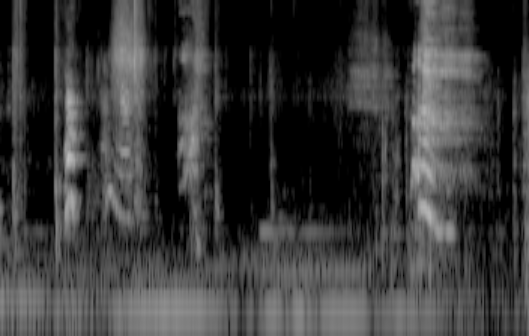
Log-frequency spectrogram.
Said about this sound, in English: So I got to pick up my dog because my husband brought him in here. He's watching a movie and apparently Dobby was barking.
